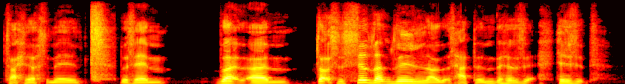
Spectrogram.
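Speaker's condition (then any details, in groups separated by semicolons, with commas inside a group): Tongue cancer surgery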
